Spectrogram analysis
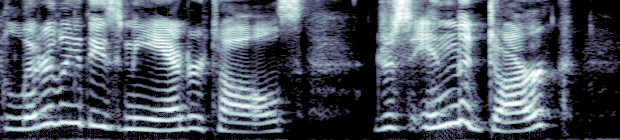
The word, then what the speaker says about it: Neanderthal: Researching, ago, looking up like the difference between Neanderthals and Homo sapiens, and like Is that how we should be pronouncing Neanderthals?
